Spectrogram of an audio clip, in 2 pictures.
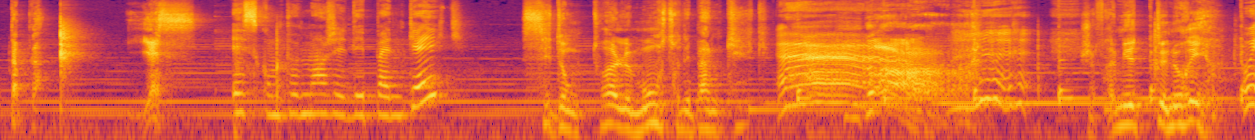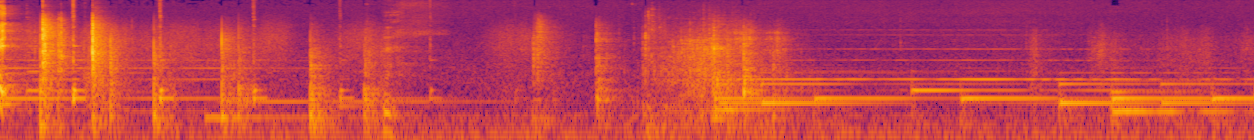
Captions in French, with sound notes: - Un high-five ? Joli ! - On peut manger des pancakes pour le dîner ? - Ai-je créé un monstre à crêpes ? (grogne) (rires) Je suppose que je ferais mieux de te nourrir alors. (musique douce)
